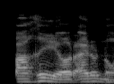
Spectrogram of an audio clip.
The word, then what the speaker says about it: Paris: And I always try to get that r in French. That r, Paris, Paris, or I don't know how do you say तो असा Paris.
